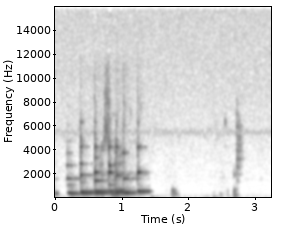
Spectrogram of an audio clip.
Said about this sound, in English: Sorry. Just a phone.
